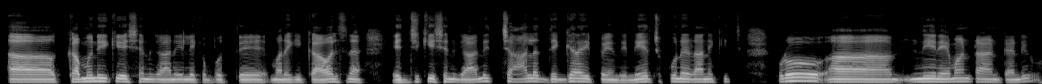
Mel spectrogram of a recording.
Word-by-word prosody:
ఆహ్, 115 -1 +4 0.2
కమ్యూనికేషన్ 135 -1 +2
గాని, 110 +1 0
లేకపోతే 110 0 -4 0.3
మనకి 110 0 -1
కావాల్సిన 120 +3 0 0.5
ఎడ్యుకేషన్‌ 125 +3 -2
గాని 115 +7 0 0.2
చాలా 135 +5 -2 0.2
దగ్గరైపోయింది. 110 -4 -1
నేర్చుకునేడానికి 125 -2 -1 0.4
ఇప్పుడూ 150 +4 +3 0.4
ఆహ్, 115 -1 +3 0.3
నేనేమంటానంటే 130 -3 0
అండి. 125 +6 -3
120 Hz, 85 wpm, -23 LUFS, 110-130 Hz, 0.5 s, ఆహ్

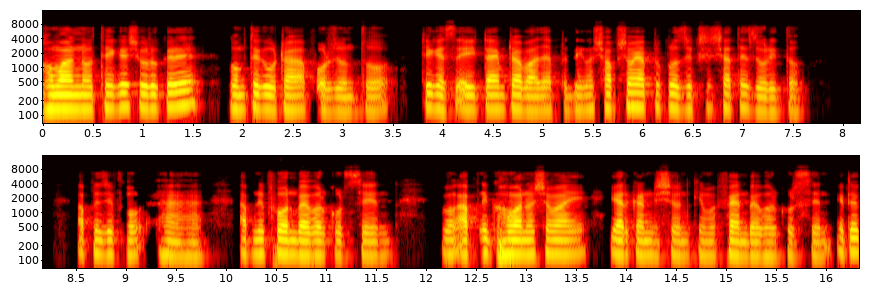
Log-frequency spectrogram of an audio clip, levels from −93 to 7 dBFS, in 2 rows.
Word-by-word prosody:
ঘুমানো 135 0 +7
থেকে 140 +1 +2
শুরু 140 -1 +3
করে, 150 +2 +6 0.4
ঘুম 135 -1 +1
থেকে 140 -2 +2
ওঠা 130 0 +2 0.2
পর্যন্ত, 120 0 -2 0.6
ঠিক 145 -1 +1
আছে? 120 - -8
এই 130 - +3
টাইমটা 135 0 +3
বাদে 125 0 +3
আপনি 125 - -12
দেখবেন 130 +1 -3
সবসময় 140 +2 +3
আপনি 145 +1 -10
প্রযুক্তির 135 0 -3
সাথে 140 0 -1
জড়িত। 120 -1 -3 1.1
আপনি 135 - -3
যে, 130 - +1
ফো 130 - -3 0.3
হ্যাঁ, 125 -2 0
হ্যাঁ। 115 0 -5 0.4
আপনি 135 0 -2
ফোন 135 -1 +6
ব্যবহার 125 0 +4
করছেন 125 0 -4 0.6
এবং 135 -1 -1
আপনি 130 +2 -5
ঘুমানোর 130 +1 +5
সময় 135 -1 +4 0.4
এয়ার 130 -1 +5
কন্ডিশন 125 0 -1
কিংবা 125 -2 -5
ফ্যান 125 -1 +4
ব্যবহার 120 0 -1
করছেন, 120 0 -6 0.2
এটাও 145 +1 0
130 Hz, 145 wpm, -26 LUFS, 125-135 Hz, 1.1 s, ঘুমানো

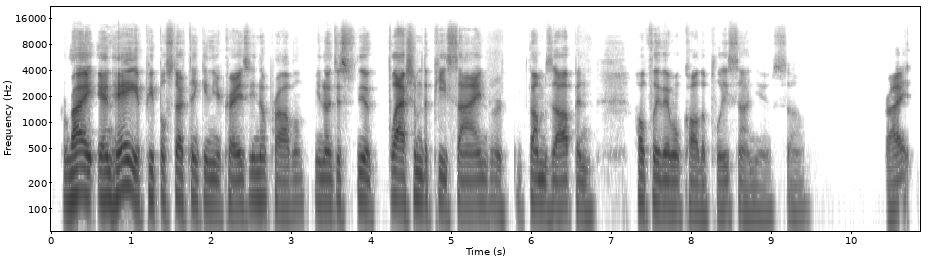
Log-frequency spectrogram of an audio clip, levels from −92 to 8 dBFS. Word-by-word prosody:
Right, 135 +3 +7
and, 135 -1 +4
hey, 165 +5 +6
if 125 - 0
people 135 -1 -3
start 125 -1 -1
thinking 125 -2 -4
you're 110 -2 -4
crazy, 110 +3 0
no 130 0 -2
problem. 110 -1 -6
You 120 - -7
know, 115 0 0
just 125 +4 -6
you 130 -3 +1
know, 100 - -14 0.2
flash 135 -3 +6
them 130 -2 -1
the 125 - -5
peace 110 -5 -6
sign 110 +1 +1
or 105 -3 -8 0.2
th 110 - -23
thumbs 115 -3 -2
up, 110 +1 -1
and 95 -4 -7 0.5
hopefully 120 -1 -3
they 110 0 0
won't 105 -2 -3
call 100 -2 -4
the 95 - -7
police 100 +1 -10
on 90 -1 -10
you, 85 0 -16
so 90 0 -18 1.0
right? - - -2
115 Hz, 200 wpm, -23 LUFS, 105-125 Hz, 1.0 s, Right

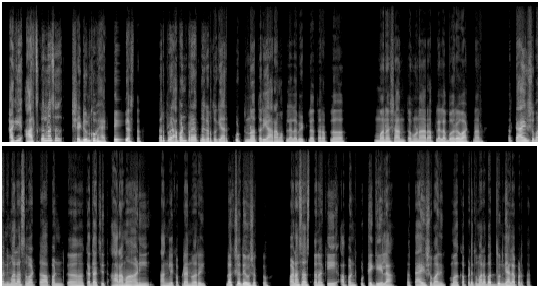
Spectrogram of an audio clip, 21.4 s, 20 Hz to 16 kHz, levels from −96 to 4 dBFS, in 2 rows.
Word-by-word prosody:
का 175 - +4
की 250 - +2 0.2
आज-काल 230 +10 +2
ना, 255 - +5 0.4
शेड्युल 155 +7 +4
खूप 235 -3 +5
हेक्टिक 185 - +1
असतं, 110 -6 -2 0.4
तर 220 -1 0
आपण 205 +5 +2
प्रयत्न 215 -2 +1
करतो 170 -1 -1
की 175 - -3
यार, 175 +1 0 0.2
कुठनं 160 +4 +1
तरी 175 +1 +1
आराम 155 +1 -1
आपल्याला 155 0 -3
भेटला, 130 +1 -2
तर 135 - -3
आपलं 140 +2 -1 0.7
मन 130 +1 +3
शांत 130 -1 -1
होणार, 115 0 0
आपल्याला 125 +3 -1
बरं 115 +4 +3
वाटणार. 105 -4 -1 0.5
तर - - -8
त्या 200 0 +4
हिशोबाने 210 0 +1
मला 195 0 +1
असं 185 -1 -3
वाटतं, 180 0 -2
आपण 180 +1 -1
अ, 145 0 +1
कदाचित 160 +2 -1
आराम 135 +4 +2
आणि 160 +1 +2 0.3
चांगल्या 125 +3 -1
कपड्यांवरही 140 +1 0 0.5
लक्ष 175 +3 +2
देऊ 150 -3 +7
शकतो. 115 -5 -5 0.4
पण 170 +3 +4
असं 190 +1 +4
असतं 170 -1 -2
ना, 165 - +2
की 170 +1 -1
आपण 145 +5 -2
कुठे 130 +3 -1
गेला, 105 -3 +2 0.3
तर 130 - -3
त्या 145 0 -1
हिशोबाने 155 +2 +1 0.2
मग 165 0 +1
कपडे 160 +2 -4
तुम्हाला 180 +1 +1
बदलून 180 +1 +1
घ्यायला 140 -8 +4
पडतात. 100 -3 -9
155 Hz, 170 wpm, -23 LUFS, 130-180 Hz, 0.7 s, देऊ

